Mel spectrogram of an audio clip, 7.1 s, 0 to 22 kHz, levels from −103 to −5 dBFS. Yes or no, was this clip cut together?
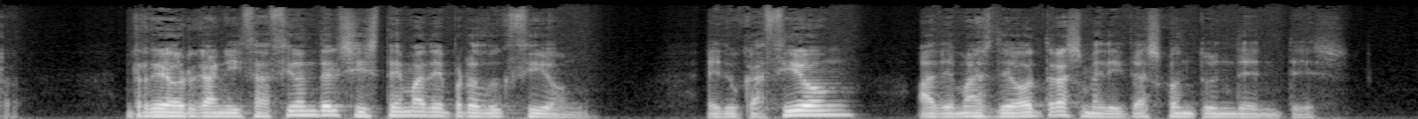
no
